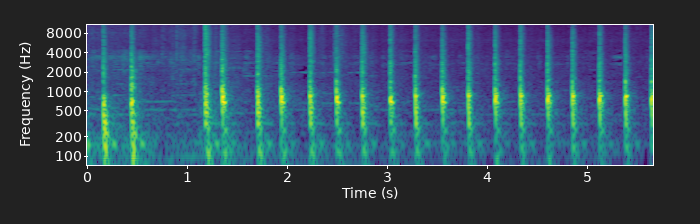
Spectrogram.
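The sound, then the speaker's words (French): A steady series of sharp, dull hammer blows strike an orange fabric of about two square metres over a hard surface, part of 1500 blows made with heavy mallets like carved tree trunks, about three per second after a few uneven opening hits, each a short thud with no voices. “Donc c'est parti pour 1500 coups de marteau, là, sur ce tissu orange.”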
